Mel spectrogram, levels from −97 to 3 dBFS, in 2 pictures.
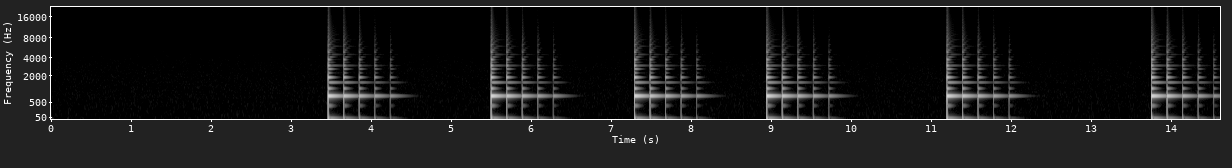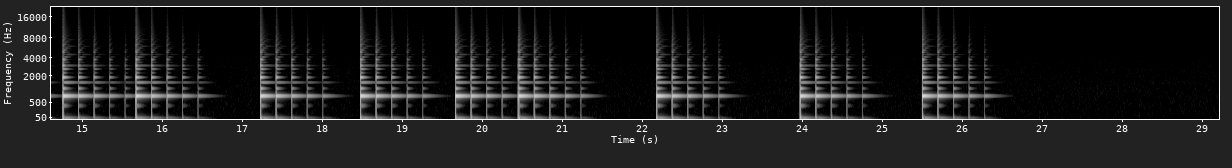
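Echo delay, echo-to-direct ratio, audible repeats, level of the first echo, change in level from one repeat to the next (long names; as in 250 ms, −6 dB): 194 ms, −7.0 dB, 4, −8.0 dB, −6.5 dB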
